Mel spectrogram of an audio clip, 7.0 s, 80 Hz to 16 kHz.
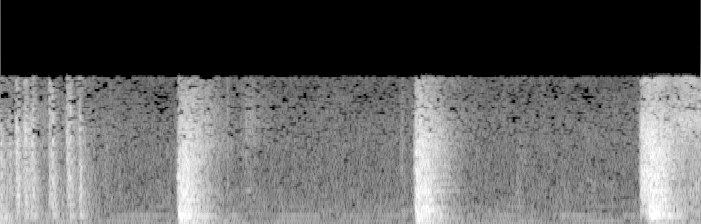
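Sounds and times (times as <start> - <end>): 
heavy booming bangs of a door being forced: 1.8 - 2.2, 4.1 - 4.6.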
